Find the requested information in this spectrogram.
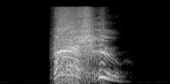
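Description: One loud explosive sneeze with a sharp hissing burst and a brief voiced tail.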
